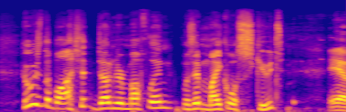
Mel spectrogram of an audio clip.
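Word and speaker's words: Dunder Mifflin: reference what was it thunder mufflin like I just what are you do just purposely mispronounce everything it's thund mlin you I've had a few beers Dunder mufflin what's Dunder what's Thunder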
